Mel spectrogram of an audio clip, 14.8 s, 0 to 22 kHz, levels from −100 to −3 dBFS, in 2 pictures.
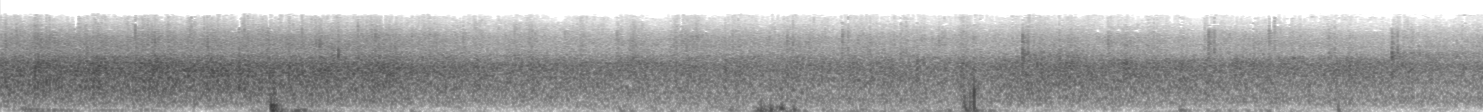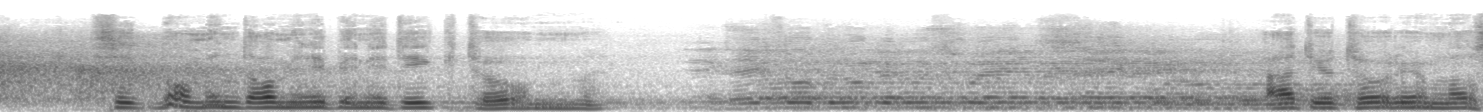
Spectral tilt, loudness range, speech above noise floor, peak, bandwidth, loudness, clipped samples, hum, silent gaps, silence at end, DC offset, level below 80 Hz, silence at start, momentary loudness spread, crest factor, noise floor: -4 dB/octave; 10 LU; 23 dB; -14 dBFS; 13 kHz; -33 LUFS; under 0.1%; none; none; 0 s; under 0.1%; -56 dBFS; 0 s; 13 LU; 20 dB; -55 dBFS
